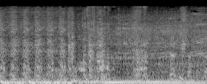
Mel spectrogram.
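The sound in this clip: An old engine started with a hand crank runs with a loud, continuous low rumble and a rough throbbing rhythm, steady from start to finish.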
